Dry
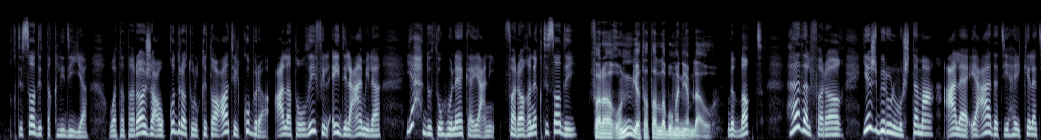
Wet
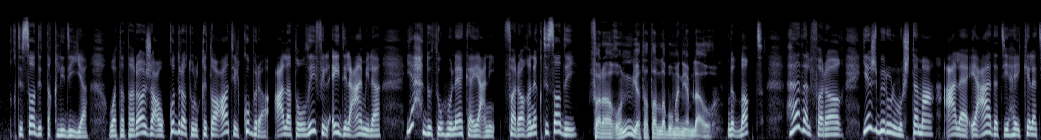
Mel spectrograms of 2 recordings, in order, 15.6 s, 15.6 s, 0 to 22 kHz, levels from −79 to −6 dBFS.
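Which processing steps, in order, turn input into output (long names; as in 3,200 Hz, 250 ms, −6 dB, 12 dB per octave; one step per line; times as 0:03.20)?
downward compressor 5 to 1, threshold −25 dBFS, peak gain reduction 12.5 dB
level +4 dB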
